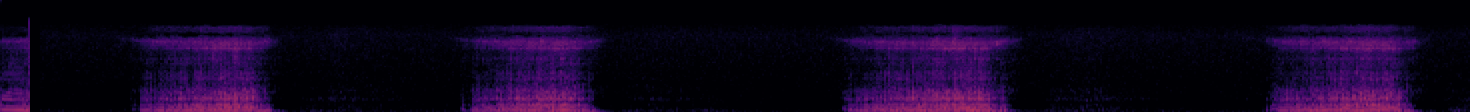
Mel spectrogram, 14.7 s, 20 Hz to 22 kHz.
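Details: Snoring: four loud, rough snores at steady intervals, about 17 breaths a minute, with quiet pauses between; regular snoring.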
